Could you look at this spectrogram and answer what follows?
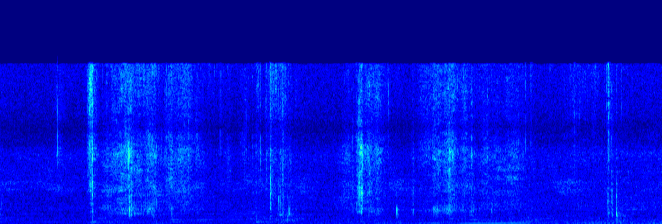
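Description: Faint, scattered soft taps and light rustling of raw potato sticks being moved around by hand on an oiled baking tray, about half a dozen small clicks.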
